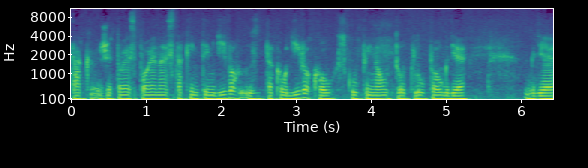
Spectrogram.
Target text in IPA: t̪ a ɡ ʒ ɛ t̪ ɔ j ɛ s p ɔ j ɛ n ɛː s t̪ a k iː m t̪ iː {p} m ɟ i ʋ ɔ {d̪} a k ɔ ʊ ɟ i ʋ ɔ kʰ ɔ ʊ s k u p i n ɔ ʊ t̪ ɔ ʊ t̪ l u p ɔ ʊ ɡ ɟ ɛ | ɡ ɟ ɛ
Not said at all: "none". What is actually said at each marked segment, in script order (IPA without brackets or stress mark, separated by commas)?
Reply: none, t̪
